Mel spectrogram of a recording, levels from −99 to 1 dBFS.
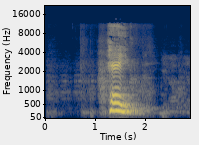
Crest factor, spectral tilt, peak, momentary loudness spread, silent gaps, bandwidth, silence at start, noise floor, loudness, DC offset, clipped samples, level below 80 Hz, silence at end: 18 dB; -4 dB/octave; -2 dBFS; 21 LU; none; 12 kHz; 1.15 s; -62 dBFS; -15 LUFS; under 0.1%; under 0.1%; -70 dBFS; 0.95 s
